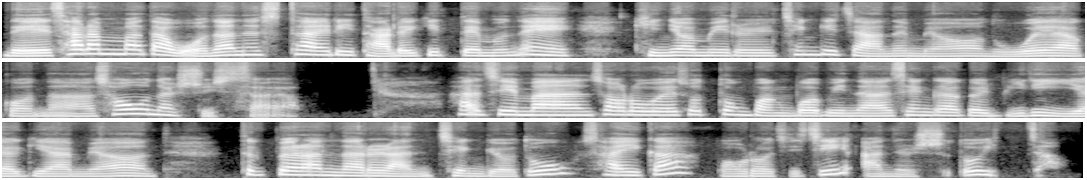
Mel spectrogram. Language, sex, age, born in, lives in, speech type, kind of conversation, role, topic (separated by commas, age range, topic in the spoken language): Korean, female, 35-39, South Korea, South Korea, read, expert-assistant, expert, 왜 우리는 생일이나 기념일을 특별하게 생각할까요?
